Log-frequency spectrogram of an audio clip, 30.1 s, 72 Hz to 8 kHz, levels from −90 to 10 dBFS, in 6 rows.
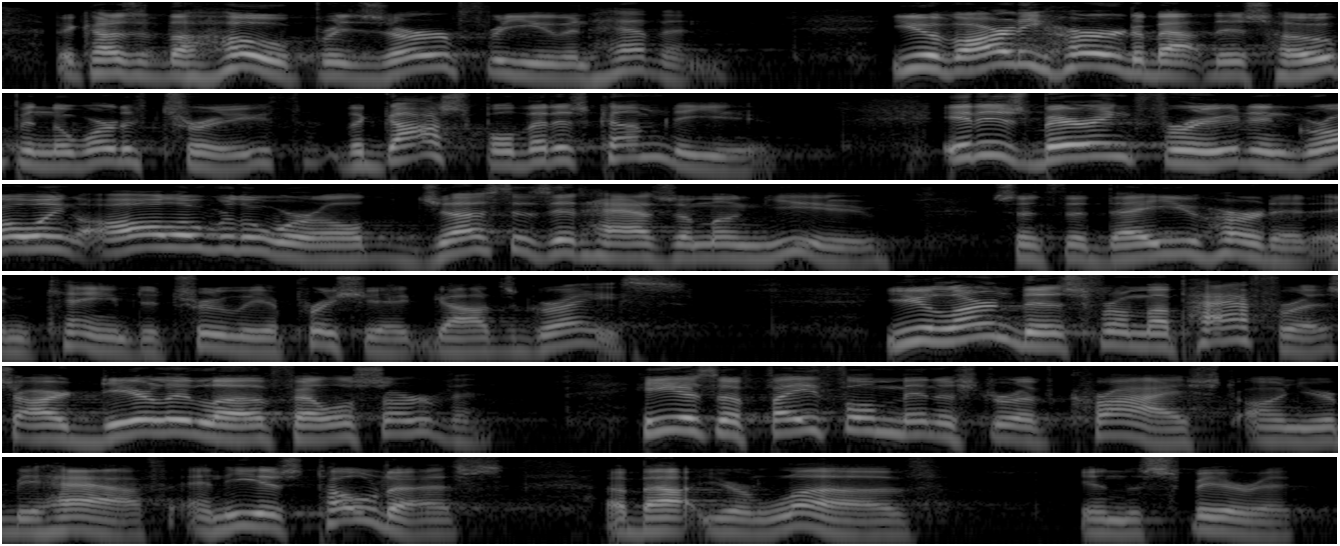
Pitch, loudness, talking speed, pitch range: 170 Hz, -40 LUFS, 175 wpm, 145-225 Hz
